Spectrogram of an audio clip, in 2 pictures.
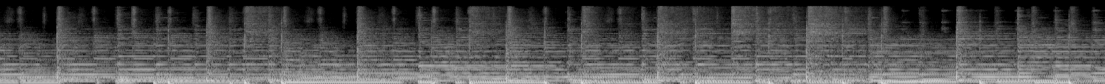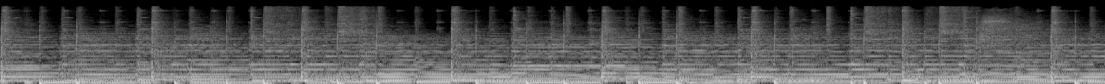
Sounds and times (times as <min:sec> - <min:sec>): Music: 0:00.0 - 0:22.1.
